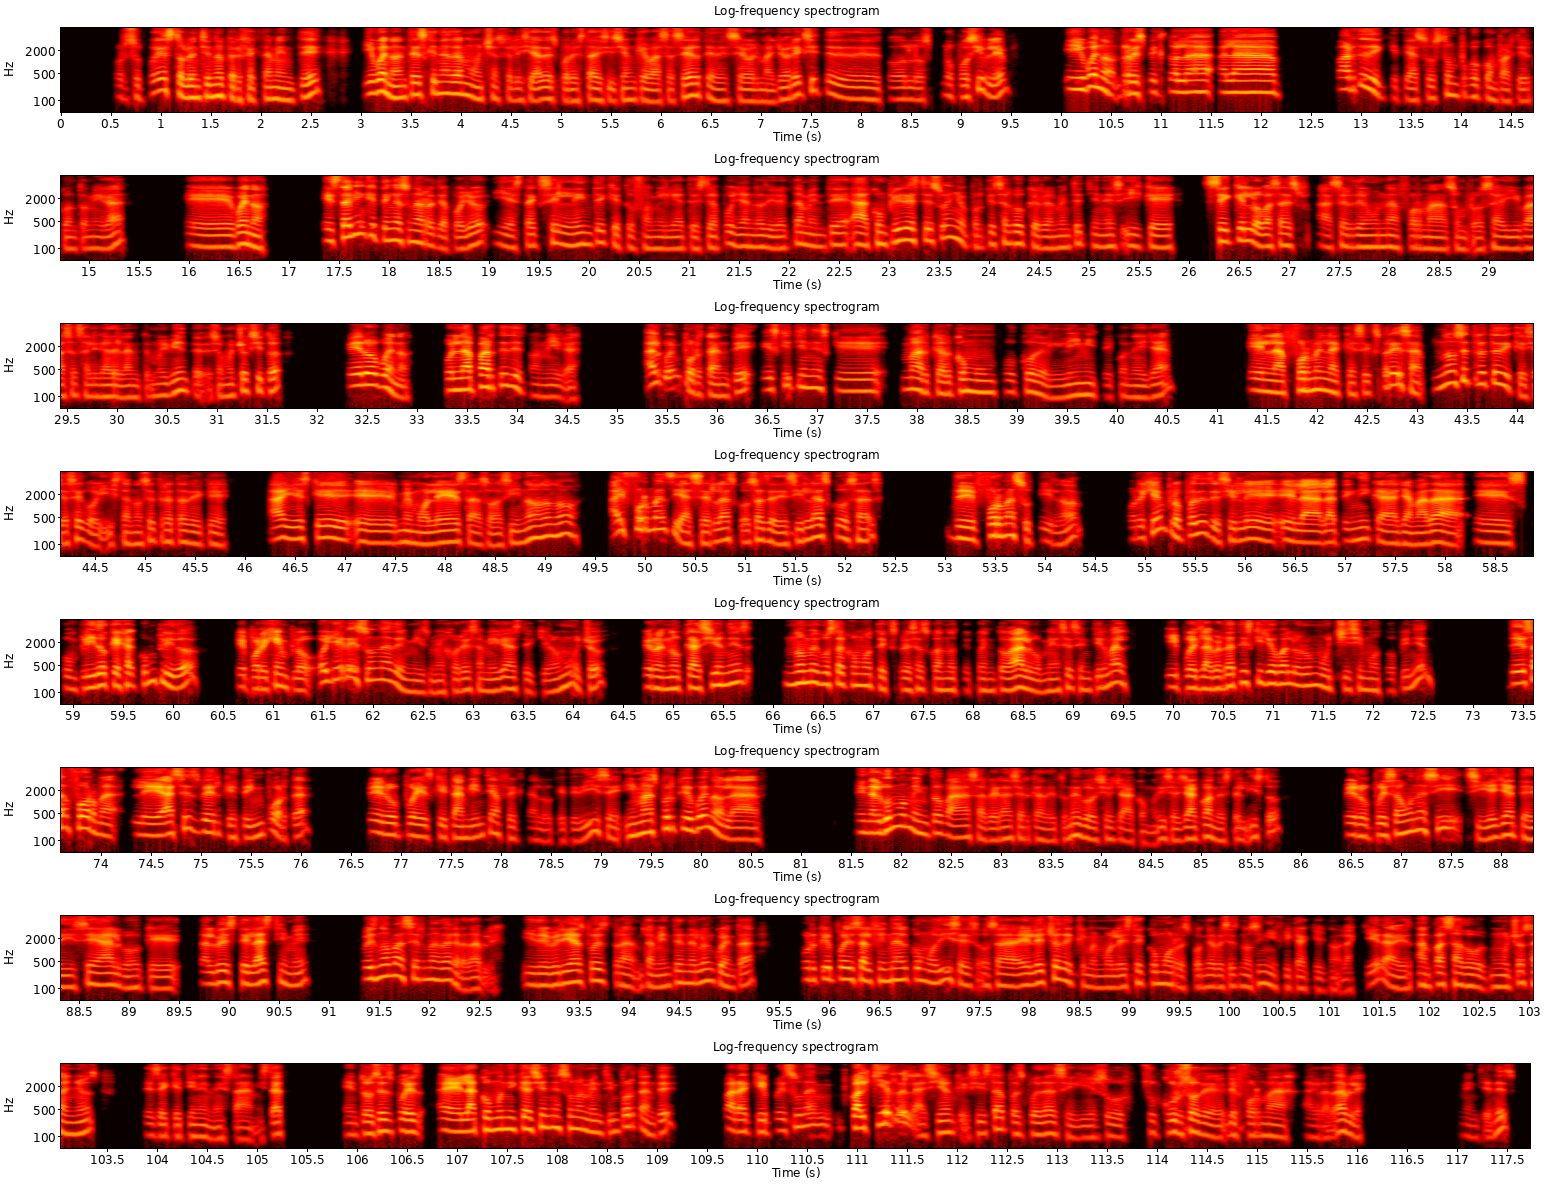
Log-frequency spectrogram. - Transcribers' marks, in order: other background noise
- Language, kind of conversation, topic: Spanish, advice, ¿De qué manera el miedo a que te juzguen te impide compartir tu trabajo y seguir creando?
